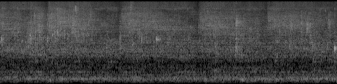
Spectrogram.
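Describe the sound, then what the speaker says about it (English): Running tap water rinses soap off a blade being honed at a sink, a steady close hissing splash that holds evenly for a few seconds with no talking. "carefully rinse away the soap and whatever is on there"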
